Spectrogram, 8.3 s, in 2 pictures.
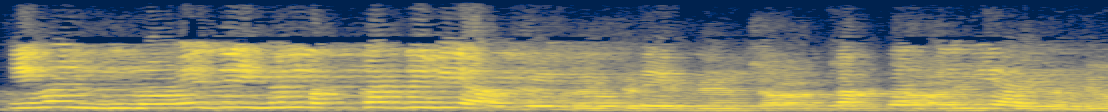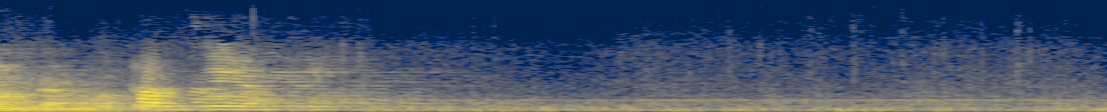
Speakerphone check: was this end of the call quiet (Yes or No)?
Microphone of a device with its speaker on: No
